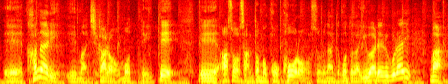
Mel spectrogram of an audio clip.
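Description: A man's voice: mid-range voice, lively intonation, fast, faint music behind. A man explaining politics on a TV talk segment, polite and formal, with many fillers. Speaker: political commentator.

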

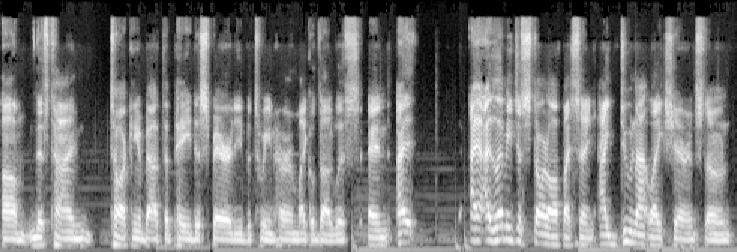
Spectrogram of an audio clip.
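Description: A man's voice: lowish voice, lively intonation, moderate pace, a bit bright, soft background music. A man chatting as a podcast panelist, opinionated and rambling, with frequent hesitations. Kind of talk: casual podcast chat.

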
